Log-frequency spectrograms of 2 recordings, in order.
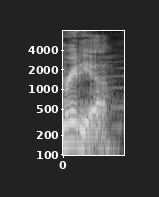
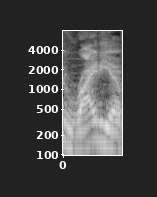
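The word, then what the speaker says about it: Rydia: very close uhoh yeah I I said ryia first but I'm pretty sure it's Ria in the DS version I could be wrong though I'm a traveling scholar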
